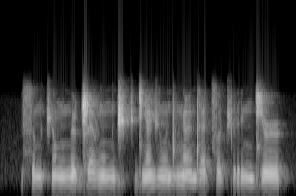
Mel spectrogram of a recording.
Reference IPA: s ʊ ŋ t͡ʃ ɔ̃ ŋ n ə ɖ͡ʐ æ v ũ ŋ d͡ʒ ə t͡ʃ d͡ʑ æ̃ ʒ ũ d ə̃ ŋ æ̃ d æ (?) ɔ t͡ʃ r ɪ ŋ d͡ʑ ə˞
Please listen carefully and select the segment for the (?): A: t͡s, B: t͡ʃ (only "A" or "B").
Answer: A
